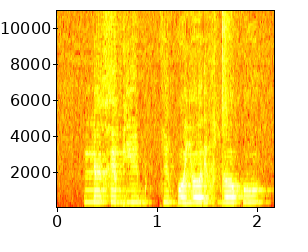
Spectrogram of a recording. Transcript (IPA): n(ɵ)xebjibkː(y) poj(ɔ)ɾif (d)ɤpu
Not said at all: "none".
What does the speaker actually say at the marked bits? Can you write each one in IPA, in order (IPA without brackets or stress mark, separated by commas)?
ø, i, ɤ, d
